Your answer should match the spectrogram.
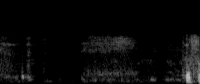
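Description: A woman's brief, breathy chuckle, faint and heard through a video-call microphone, in a pause in her own speech. A spoken word follows near the end.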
